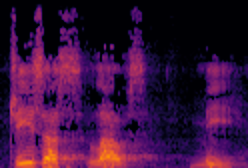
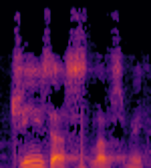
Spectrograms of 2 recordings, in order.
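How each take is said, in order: First: The stress falls on the word me. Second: The stress falls on the word Jesus. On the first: The love is aimed at the speaker personally. "point to yourself if you can" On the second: It is this particular one who loves. "That's the one that was dead and"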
